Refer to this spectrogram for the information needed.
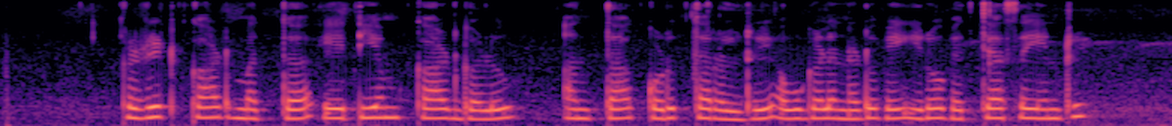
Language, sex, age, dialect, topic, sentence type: Kannada, female, 18-24, Central, banking, question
